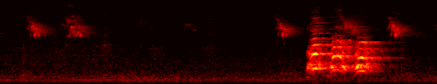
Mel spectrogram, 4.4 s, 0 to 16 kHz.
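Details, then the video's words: Neighbour's dog outside, iPhone 4S recording from April 18, 2012: a single burst of quick harsh yaps near the end, preceded by faint bird chirps and low background hum. "Dog Yapping"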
